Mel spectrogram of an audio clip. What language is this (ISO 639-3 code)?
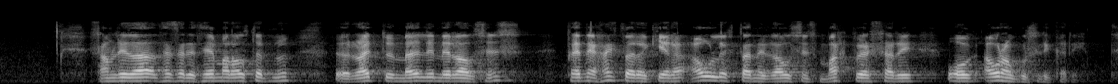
isl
